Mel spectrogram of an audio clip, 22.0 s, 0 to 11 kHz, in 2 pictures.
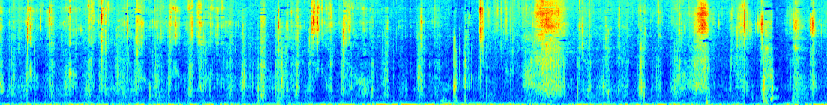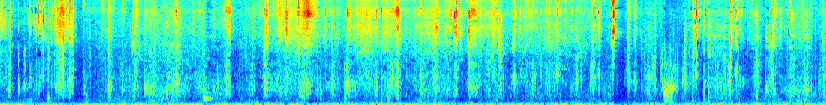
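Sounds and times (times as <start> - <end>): crunchy biting and chewing: 0.0 - 22.0.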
